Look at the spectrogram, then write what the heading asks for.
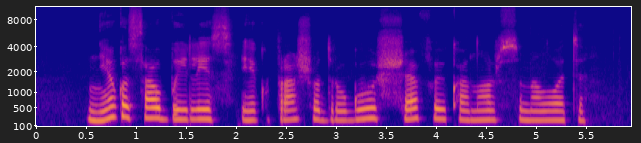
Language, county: Lithuanian, Vilnius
